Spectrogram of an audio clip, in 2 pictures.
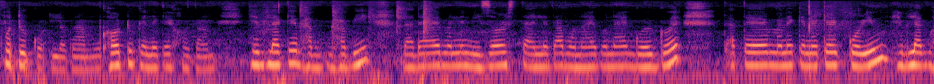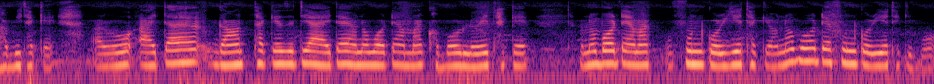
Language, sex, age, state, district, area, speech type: Assamese, female, 18-30, Assam, Kamrup Metropolitan, urban, spontaneous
